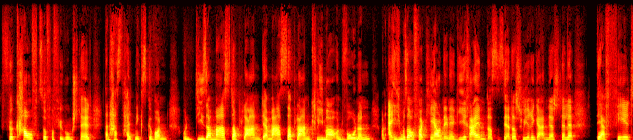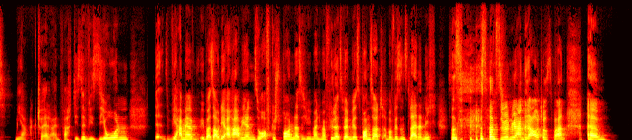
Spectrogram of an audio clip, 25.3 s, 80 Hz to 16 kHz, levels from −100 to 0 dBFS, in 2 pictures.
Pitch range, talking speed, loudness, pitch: 160-200 Hz, 175 wpm, -21 LUFS, 175 Hz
